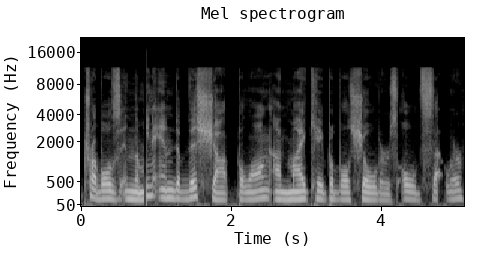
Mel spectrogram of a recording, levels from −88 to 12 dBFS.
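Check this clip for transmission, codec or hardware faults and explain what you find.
One fault is present, a CD skip, lasting from 0.84 to 0.87 s in the speech. A knock or a flaw on the disc threw the laser onto a different turn of the spiral track, so the player muted for about 30 ms and resumed from another point. The speech jumps abruptly, with a tick at the break. A waveform shows a short flat gap with a mismatched join, and a spectrogram shows a thin vertical break where the harmonic lines don't continue.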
